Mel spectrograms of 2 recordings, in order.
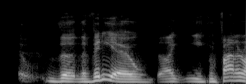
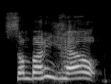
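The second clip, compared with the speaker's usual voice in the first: high, loud call for help; desperate cry for help; 13 semitones higher, 7 dB louder than usual. Retold or imitated. Cub calling for help over his dad. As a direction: cry out for someone to come.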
